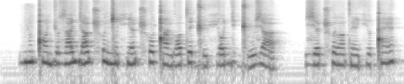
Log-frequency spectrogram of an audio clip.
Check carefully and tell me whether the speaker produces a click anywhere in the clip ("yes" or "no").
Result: yes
